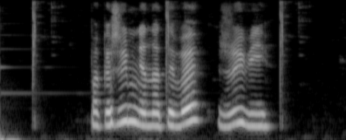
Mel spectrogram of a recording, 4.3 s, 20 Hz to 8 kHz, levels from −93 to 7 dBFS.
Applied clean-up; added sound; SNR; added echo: classical method log-MMSE.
